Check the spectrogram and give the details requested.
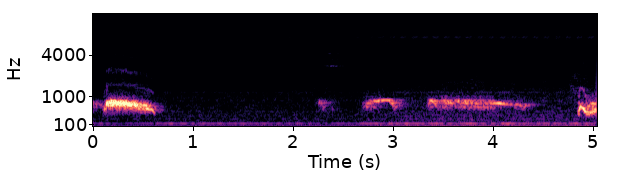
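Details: Spotted dove, lure recording: one loud, low, rounded coo opens, then a pause, then a soft, drawn-out, slightly wavering coo phrase, and a final loud coo at the close.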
